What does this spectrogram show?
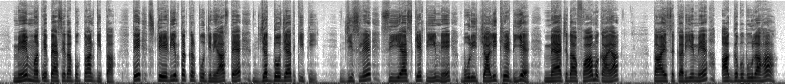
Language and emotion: Dogri, angry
